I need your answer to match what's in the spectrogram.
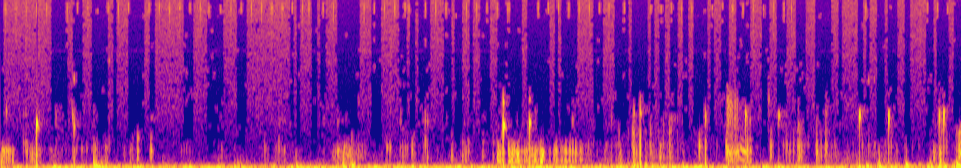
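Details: Bowel sounds of ramen digestion from a Japanese girl, recorded while she lay on her side in bed after eating: frequent soft gurgles, clicks and low rumbles of active, normal digestion.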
